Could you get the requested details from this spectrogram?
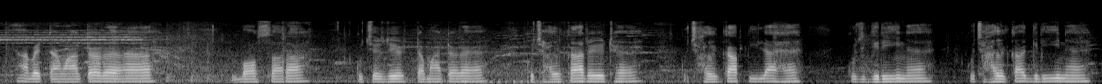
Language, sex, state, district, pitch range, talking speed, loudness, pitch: Hindi, male, Bihar, Araria, 130-140 Hz, 135 wpm, -20 LUFS, 135 Hz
